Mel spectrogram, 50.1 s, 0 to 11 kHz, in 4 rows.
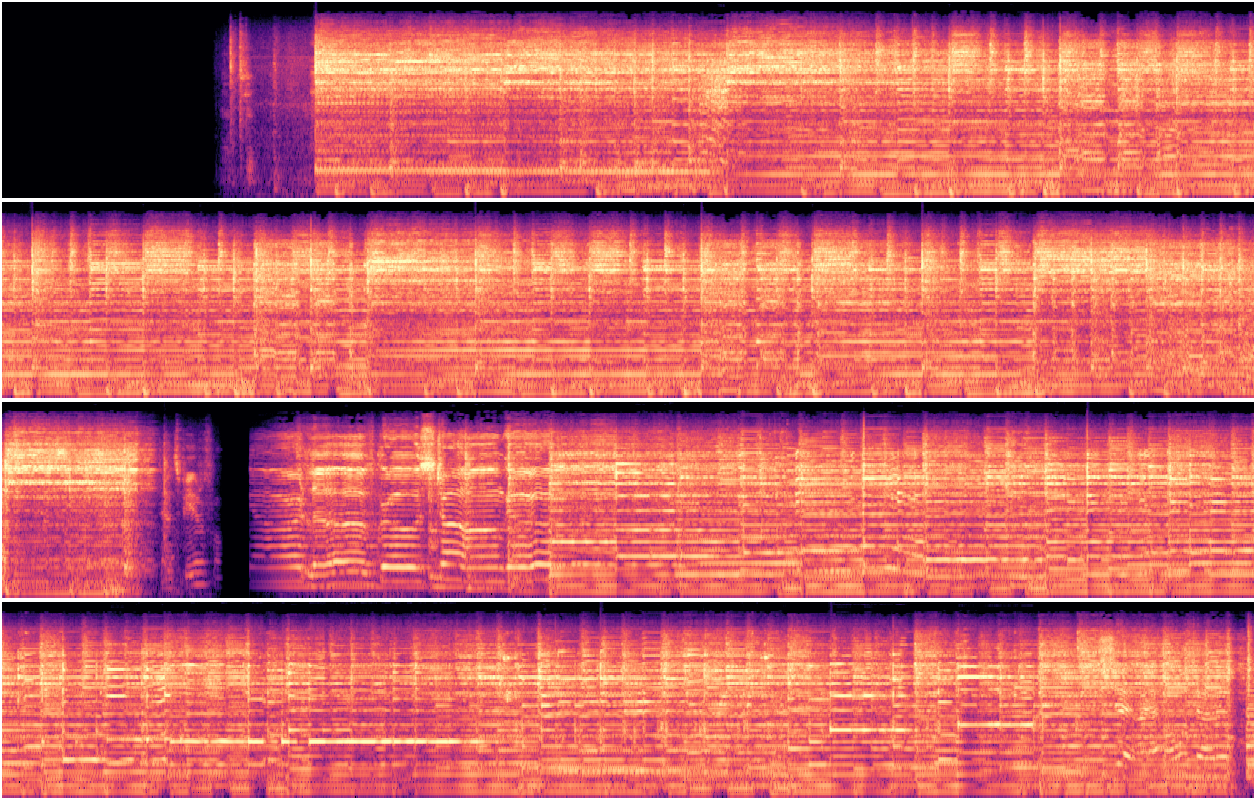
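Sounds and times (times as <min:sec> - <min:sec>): rock music with drum kit: 0:03.1 - 0:26.7, 0:27.9 - 0:50.0.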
